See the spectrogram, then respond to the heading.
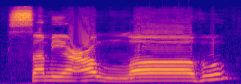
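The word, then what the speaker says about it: سَمِعَ اللّٰهُ: ওরকমটা করলে চলবে না এখানে আইনের উচ্চারণ করতে হবে সামি আল্লাহু দেখেন লাম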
